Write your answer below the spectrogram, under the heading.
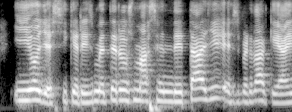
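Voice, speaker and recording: A woman's fairly high pitch with ordinary pitch variation, over a quiet background. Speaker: educator and Minecraft content creator. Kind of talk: tutorial workshop. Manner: fast; animated.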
